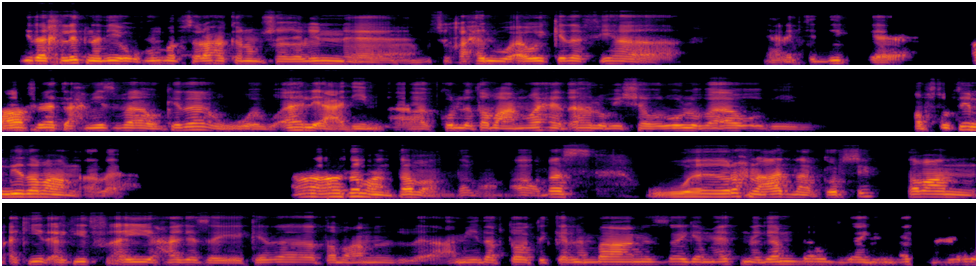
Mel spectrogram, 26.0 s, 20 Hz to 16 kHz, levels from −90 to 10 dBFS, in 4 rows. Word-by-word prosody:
ودَخلِتنا 150 0 +6
دي 145 +1 +5
وهُم 145 +1 0
بصراحة 145 +1 +1
كانوا 140 -1 -2
مشغّلين 130 +2 -2 0.5
موسيقى 120 +6 -6
حلوة 140 -2 +1
أوي 140 +1 +4
كده 140 0 0
فيها 140 +1 -4 0.6
يعني - - -8
بتدّيك 310 +5 -4 0.8
آه، 145 +2 +7
فيها 150 +1 +3
تحميس 145 -1 -1
بقى 140 -3 +1
وكده 170 +7 -1
و 120 -1 -5
وأهلي 155 0 +3
قاعدين 120 0 0
بقى، 115 +2 -6
كل 140 -1 -2
طبعًا 135 -1 +1
واحد 150 -3 0
أهله 140 -2 -1
بيشاورو 130 +1 -1
له 140 -2 +1
بقى 135 0 0
وبي 120 -5 -11 0.7
مبسوطين 165 +3 0
بيه 175 +1 +8
طبعًا 160 -6 +5
ال - - -8 1.2
آه، - - -9 0.2
آه - - +7
طبعًا، 150 -9 +4
طبعًا، 155 0 +1
طبعًا 135 - -15
آه 130 -2 -7
بس، 165 +1 -1 0.4
ورُحنا 160 - +2
قعدنا 155 -2 +4
على 140 - -2
الكُرسي، 190 +6 -3 0.2
طبعًا 160 -4 +3
أكيد، 150 -1 -4
أكيد 135 +3 -3
في - - -7
أي 140 0 +1
حاجة 135 0 -2
زي 120 -2 -6
كده 135 +1 -7
طبعًا 130 0 -7
العميدة 130 +1 -8
بتقعُد 135 +1 -5
تتكلم 135 +1 -6
بقى 145 0 +2
عن 140 0 -3
إزاي 145 +1 -6
جامعتنا 145 0 -6
جامدة 150 +2 -3
وإزاي 135 -1 -6
جامعتنا 130 +3 -11
اللي 420 - -9
140 Hz, 150 wpm, -24 LUFS, 130-150 Hz, 1.2 s, بيه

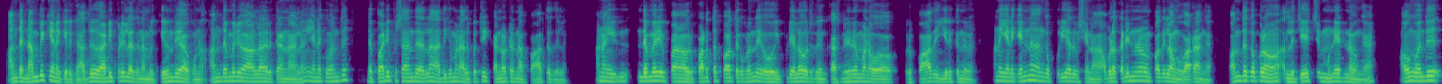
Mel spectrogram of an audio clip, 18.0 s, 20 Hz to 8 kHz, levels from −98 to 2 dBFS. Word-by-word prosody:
அந்த 130 +1 +3
நம்பிக்கை 160 +6 +2
எனக்கு 120 -5 +1
இருக்கு. 100 -2 -3
அது 130 - -1
அடிப்படையில 140 +2 +2
அது 110 -1 -3
நமக்கு 100 +1 -3
இருந்தே 135 +3 +2
ஆகணும். 100 -2 -4
அந்த 135 +3 -1
மாரி 150 0 +1
ஆளா 125 0 +2
இருக்கனால 110 -3 -1
எனக்கு 135 0 -3
வந்து 145 +6 -3 0.3
இந்த 125 - -2
படிப்பு 150 +4 +1
சார்ந்ததுலாம் 135 -1 +1
அதிகமா 130 +3 -3
நான் 120 - +1
அத 110 - -3
பத்தி 135 +5 -3
கண்ணோட்டம் 120 0 -1
நான் 100 -1 -8
பார்த்ததில்ல. 100 -3 -4 0.4
ஆனா 145 - 0 0.4
இந்த 145 - +5
மாரி 155 0 +5
ப - - +4 0.2
ஒரு 115 - -2
படத்த 125 +3 +1
பார்த்ததுக்கு 130 -2 0
அப்புறம் 140 -3 +1
ஓ! - - +3
இப்படி 125 +5 -2
எல்லாம் 130 +1 +3
வருதுங் 115 -3 -3
கடினமான 120 +3 0
ஒ - - +4 0.3
ஒரு 110 - -5
பாதை 125 +3 +1
இருக்குன்னு. 115 -4 -3 0.3
ஆனா 155 - -1
எனக்கு 135 0 +2
என்ன 155 -4 0
புரியாத 135 0 0
விஷயம்ன்னா 110 -3 -3
அவ்வளோ 125 +1 +2
கடினமான 150 +2 +1
பாதையில 135 -2 +2
அவங்க 105 -3 0
வராங்க. 105 -5 0 0.3
வந்ததுக்கப்புறம் 150 -4 +3
அதில 120 -1 +1
ஜெயிச்சு 140 +2 +1
முன்னேருனவங்க, 120 -7 0 0.4
அவங்க 140 +3 +3
வந்து 160 +3 +3
125 Hz, 195 wpm, -24 LUFS, 115-140 Hz, 0.4 s, இந்த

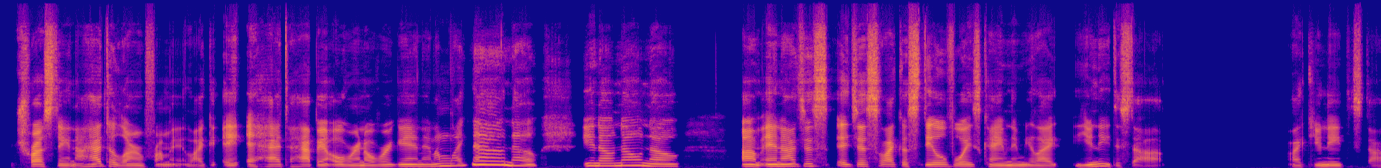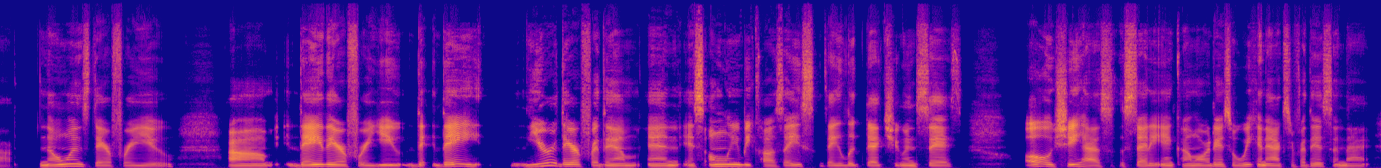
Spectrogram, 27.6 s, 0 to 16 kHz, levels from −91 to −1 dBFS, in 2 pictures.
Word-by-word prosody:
trusting. 170 -6 +4
I - - -5
had 205 +3 +1
to 190 - -3
learn 140 -2 -3
from 335 - -8
it, - - -13
like, - - -8
it - - +4
it - - +4
had 165 +1 -2
to 165 - -5
happen 160 0 +2
over 160 -2 -4
and 145 -1 -3
over 155 +3 -5
again, 180 +1 -1
and 175 +3 -6
I'm 235 +3 -4
like, 250 +4 -8
"No, 345 -1 +3
no," 255 - -2 0.5
you 240 +2 -1
know, 240 0 -2
"No, 265 +2 -3
no." 200 -5 -3 0.6
Um, 185 -1 +4
and 190 0 +5
I 195 +2 +1
just 210 +2 +4
it 180 -1 +1
just 185 0 +6
like 175 +1 0
a 170 - -5
still 175 +2 +5
voice 165 +1 0
came 155 -4 -2
to 155 - -5
me, 160 -2 -6
like, 135 -1 -3
"You 165 +3 -3
need 210 +2 -7
to 130 - -9
stop." - - -3 1.3
Like, 145 0 -9
you 155 - -4
need 155 -1 -3
to - - -21
stop. - - -5 0.3
No 155 +3 -3
one's 195 -1 -3
there 145 -3 -3
for 140 - -7
you. 130 -3 -6 0.5
Um, 145 -1 +1 0.3
they 170 +4 +8
there 165 -3 +3
for - - -4
you, 315 +3 0
the - - -1
they 175 +3 +4 0.3
you're 235 +11 -3
there 180 -5 +2
for 140 - -3
them, 145 0 -2
and 150 0 -1
it's 155 -1 +5
only 185 +2 0
because 155 -3 -3
they 150 +3 0
s 170 - +2
they 145 -5 -1
looked 160 +2 -8
at 150 -1 +2
you 150 - -8
and 145 0 -6
says, 150 +1 0 0.6
"Oh, 195 -3 +3
she 175 +3 +7
has 145 -2 -2
a - - -12
steady 155 -1 +3
income 140 0 -5
or 140 +2 -7
this, 165 -2 0
or 145 - -11
we 170 +2 -5
can 165 - -2
ask 145 0 -1
her 130 - -18
for 145 - -8
this 165 +1 -4
and 150 - -8
that." 145 -1 -12
165 Hz, 205 wpm, -26 LUFS, 150-185 Hz, 1.3 s, they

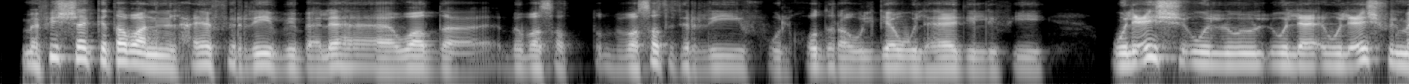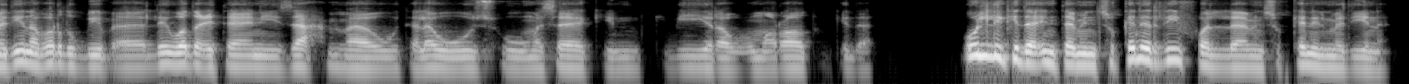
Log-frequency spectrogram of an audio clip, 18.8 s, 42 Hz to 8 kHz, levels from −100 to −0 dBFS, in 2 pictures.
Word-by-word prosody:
ما - - -3
فيش 225 -1 +2
شك 205 -2 +4
طبعًا 175 -3 +7
إن 125 - 0
الحياة 140 +5 -1
في 140 0 -7
الريف 135 +2 -1
بيبقى 115 -1 -8
لها 125 -3 -1
وضع، 110 -4 -2
ببسط 120 0 -9
ببساطة 125 +3 -4
الريف 120 0 -12
والخُضرة 120 +3 -9
والجو 115 +2 -4
الهادي 110 0 -2
اللي 105 0 -12
فيه، 105 0 -17 0.4
والعيش 205 +10 +6
وال 150 -3 -2
وال 140 0 -3
وال 140 -1 +2
والعيش 140 +8 +3
في 190 - -10
المدينة 150 +2 +2
برضو 145 -1 -1
بيبقى 125 -1 -7
ليه 140 +5 -3
وضع 145 -4 +3
تاني، 125 -1 -3
زحمة 120 -1 -3
وتلوث 110 0 -5
ومساكن 110 0 -8 0.2
كبيرة 120 0 -9
وعمارات 110 +2 -6
وكده. - - -21 0.6
قل 245 0 +7
لي 230 - +6
كده، 195 -8 +5
أنتَ 155 -2 +1
من 140 -1 +4
سكان 200 +8 +1
الريف 190 -1 +2
والّا 125 -3 0
من 120 -1 -6
سكان 140 +5 -3
المدينة؟ 115 -4 -5
125 Hz, 155 wpm, -21 LUFS, 115-145 Hz, 0.6 s, طبعًا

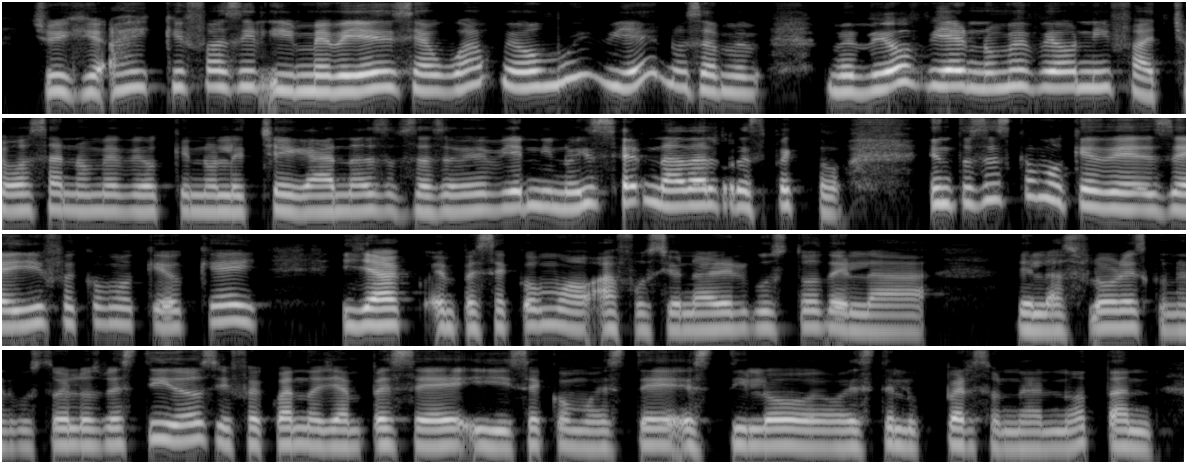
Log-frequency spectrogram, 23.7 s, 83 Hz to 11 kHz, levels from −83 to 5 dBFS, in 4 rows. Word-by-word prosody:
Yo 225 - -3
dije: 215 -1 0
"Ay 255 +3 -2
qué 270 0 -4
fácil.", 275 +1 -1
y 235 -3 0
me 225 -1 +4
veía 225 +3 +9
y - - +7
decía: 255 -3 +1
"Guau, 250 - -1
me 290 - +1
veo 265 +1 +6
muy 335 +9 +1
bien, 275 +3 +3
o 270 - -2
sea, 235 -3 0
me 215 -2 -4 0.3
me 225 -2 +1
veo 270 +9 +7
bien. 280 -1 +8
No 255 - +1
me 285 +2 +2
veo 265 0 +4
ni 265 0 0
fachosa, 200 0 -2
no 195 -1 -5
me 195 -1 -4
veo 190 0 -3
que 190 0 -9
no 190 0 -3
le 190 0 -1
eche 190 +1 -3
ganas, 195 +1 -1
o - - -9
sea, 185 +2 -2
se 190 +1 -4
ve 200 +1 -2
bien 225 +3 +1
y 230 - -2
no 215 0 +1
hice 270 +4 +3
nada 245 -3 +4
al 250 0 +2
respecto". 230 -5 -3 0.4
Entonces, 270 +4 -1
como 335 -6 -2
que 240 -1 +3
desde 210 -2 +1
ahí 200 +3 +1
fue 225 -1 -8
como 225 0 -7
que: - - -4
"Okey", 240 +4 -2 0.4
y 205 - -6
ya 215 0 +6
empecé 185 0 -4
como 200 -3 -3
a 185 0 -2
fusionar 175 +1 -4
el 180 +1 -2
gusto 185 +1 -6
de 190 - -1
la 160 -1 -6 0.4
de 175 -1 0
las 170 -2 -4
flores 190 +3 -1
con 170 - -11
el 165 -1 -9
gusto 165 +2 -7
de - - +3
los 175 -1 -2
vestidos, 210 +4 -1
y 195 - -3
fue 180 0 -3
cuando 185 0 -1
ya 170 +1 0
empecé 175 +1 +1
y 170 -1 -1
hice 170 +2 -4
como 165 -2 -6
este 165 +3 -2
estilo 175 0 +1
o - - -3
este 165 +3 -4
look 165 -1 -6
personal, 160 -3 -3
¿no? 170 +4 -5
Tan 160 -5 -3
200 Hz, 225 wpm, -22 LUFS, 180-240 Hz, 0.4 s, veía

